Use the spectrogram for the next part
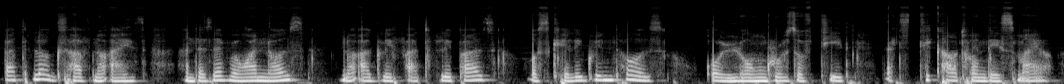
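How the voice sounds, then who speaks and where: Slow, husky woman reading a storybook. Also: on the low side, steady tone, muffled recording. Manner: gentle, rhythmic rhyming narration, often breathy whispers. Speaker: storybook reader. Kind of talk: children's book read-aloud.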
